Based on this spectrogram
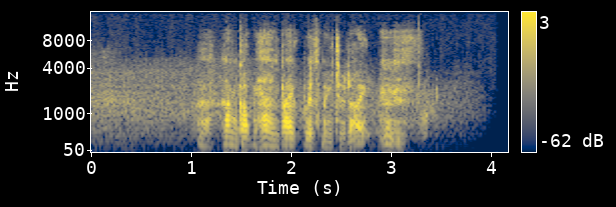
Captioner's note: ahem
